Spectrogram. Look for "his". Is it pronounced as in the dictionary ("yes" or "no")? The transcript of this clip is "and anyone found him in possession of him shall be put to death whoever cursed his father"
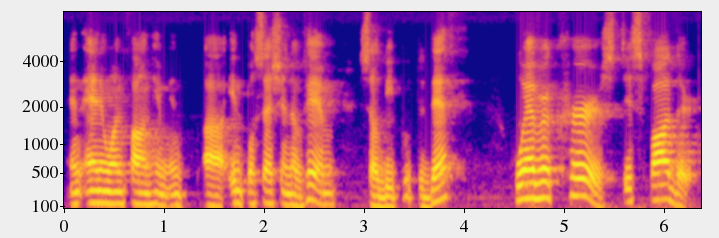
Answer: no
